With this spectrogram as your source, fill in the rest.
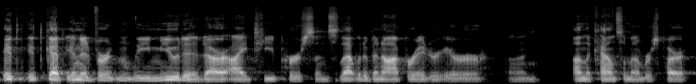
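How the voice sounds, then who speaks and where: A man's voice: very deep voice, steady tone, moderate pace, a bit bright. A man at a city council meeting answering questions, explaining things with hedges and restarts. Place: council chamber. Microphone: desk microphone.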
